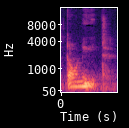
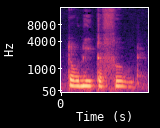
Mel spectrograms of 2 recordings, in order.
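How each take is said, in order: First: Said in the usual way. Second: Whispered, secretive warning. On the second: Retold or imitated. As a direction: whisper it so nobody else hears.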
